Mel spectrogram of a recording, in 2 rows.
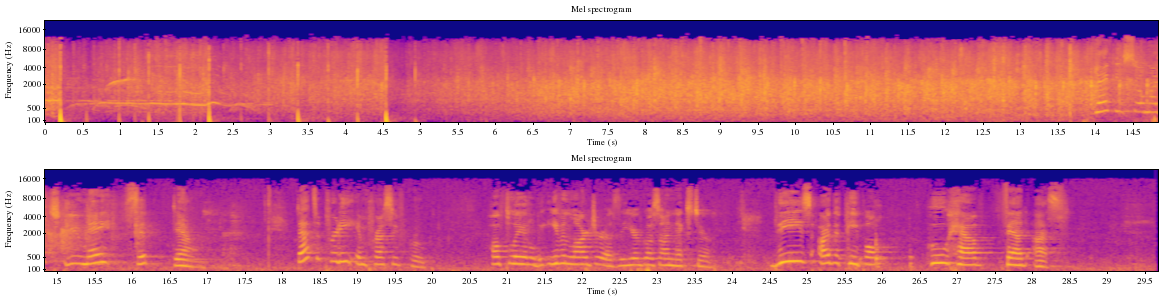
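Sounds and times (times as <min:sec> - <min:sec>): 
people whooping: 0:00.0 - 0:03.5
large indoor crowd applause: 0:00.0 - 0:15.2
speech: 0:16.1 - 0:17.0, 0:18.7 - 0:20.1, 0:20.8 - 0:23.9, 0:24.6 - 0:28.5.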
